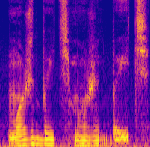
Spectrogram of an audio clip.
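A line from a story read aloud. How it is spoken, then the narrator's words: Gloomy mutter. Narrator (Russian): уныло пробормотал калмык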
